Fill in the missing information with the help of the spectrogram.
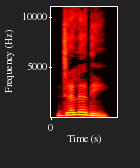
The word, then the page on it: ಜಲಧಿ: Kannada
